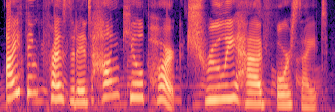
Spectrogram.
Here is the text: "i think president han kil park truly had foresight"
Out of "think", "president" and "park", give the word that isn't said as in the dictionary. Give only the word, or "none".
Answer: none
